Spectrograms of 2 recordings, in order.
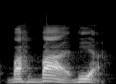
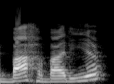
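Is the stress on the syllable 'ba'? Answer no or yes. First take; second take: yes; no. First: The stress is on the syllable 'ba'. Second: The stress is not on the syllable 'ba'. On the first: The speaker calls it right. "barbária, que é uma paroxítona" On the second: The speaker calls it wrong. "não dá para ser barbaria, né? Não, não faz o menor sentido"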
